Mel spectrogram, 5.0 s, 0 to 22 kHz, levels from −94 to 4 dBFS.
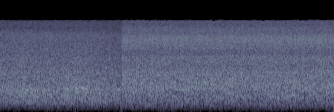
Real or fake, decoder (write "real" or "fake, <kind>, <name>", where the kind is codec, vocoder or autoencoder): real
